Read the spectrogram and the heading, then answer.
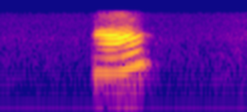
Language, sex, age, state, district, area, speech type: Hindi, female, 18-30, Uttar Pradesh, Pratapgarh, rural, conversation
